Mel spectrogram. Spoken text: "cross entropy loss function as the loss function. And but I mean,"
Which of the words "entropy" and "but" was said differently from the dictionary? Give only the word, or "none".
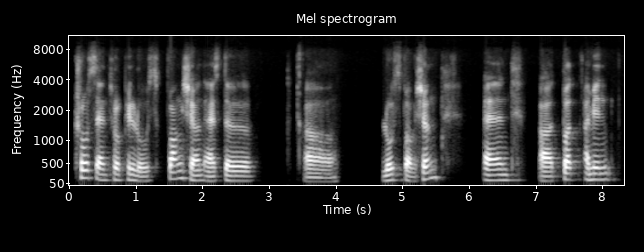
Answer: none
